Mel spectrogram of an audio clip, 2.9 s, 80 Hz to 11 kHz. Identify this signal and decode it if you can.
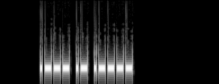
Morse code, heard as a keyed tone, about 40 wpm, 700 Hz. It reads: JA1
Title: Callsign Prefixes for Top 50 DXCC - 40wpm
